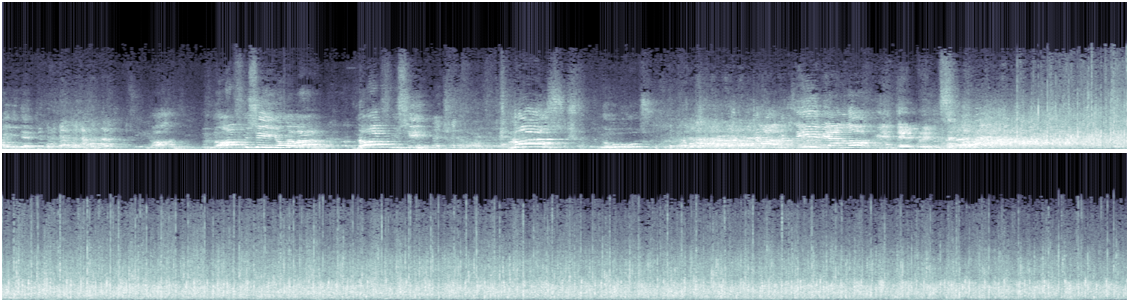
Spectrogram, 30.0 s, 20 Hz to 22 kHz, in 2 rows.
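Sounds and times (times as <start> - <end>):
audience applauding: 12.6 - 30.0.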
